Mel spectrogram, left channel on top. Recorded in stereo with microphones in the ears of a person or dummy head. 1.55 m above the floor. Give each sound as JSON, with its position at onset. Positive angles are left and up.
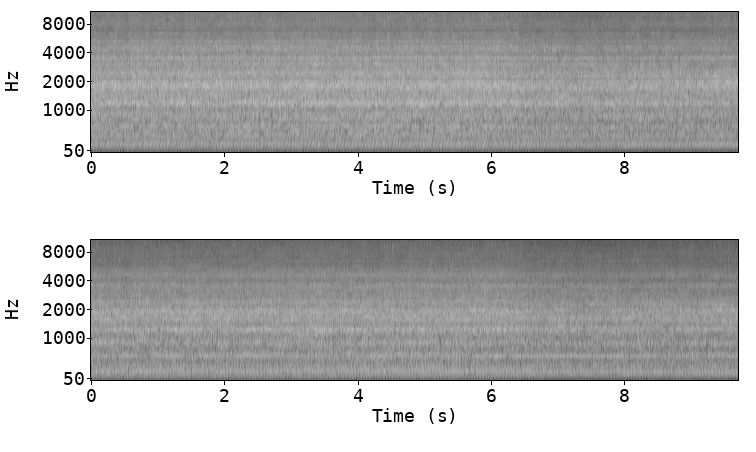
{"t": 0.0, "sound": "an engine running", "side_deg": 60, "distance_m": 6.5}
